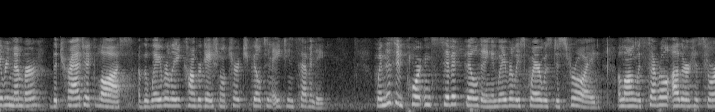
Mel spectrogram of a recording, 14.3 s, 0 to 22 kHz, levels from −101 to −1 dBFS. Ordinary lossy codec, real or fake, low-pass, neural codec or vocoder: AAC, 24 kbps; real; 5.4 kHz; none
